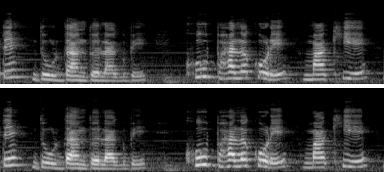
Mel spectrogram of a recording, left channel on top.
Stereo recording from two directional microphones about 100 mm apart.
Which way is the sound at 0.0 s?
30° right (ahead or behind).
